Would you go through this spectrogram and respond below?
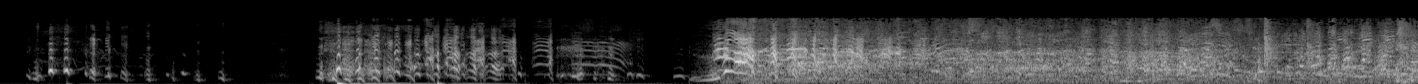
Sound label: laughter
